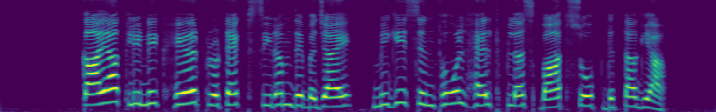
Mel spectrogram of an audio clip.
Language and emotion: Dogri, neutral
